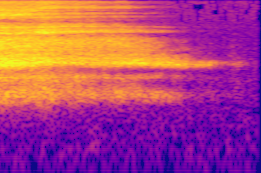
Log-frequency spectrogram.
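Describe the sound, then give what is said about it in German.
A long group exhale at the end of a guided relaxation breathing exercise: a soft, airy hiss that holds steady for about two seconds, then fades out, with no talk. “Und noch ein letztes Mal gemeinsam einatmen, die Luft kurz anhalten und gemeinsam ausatmen.”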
